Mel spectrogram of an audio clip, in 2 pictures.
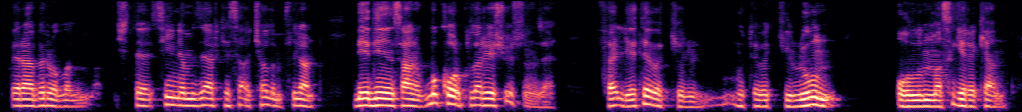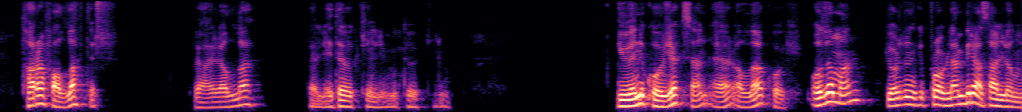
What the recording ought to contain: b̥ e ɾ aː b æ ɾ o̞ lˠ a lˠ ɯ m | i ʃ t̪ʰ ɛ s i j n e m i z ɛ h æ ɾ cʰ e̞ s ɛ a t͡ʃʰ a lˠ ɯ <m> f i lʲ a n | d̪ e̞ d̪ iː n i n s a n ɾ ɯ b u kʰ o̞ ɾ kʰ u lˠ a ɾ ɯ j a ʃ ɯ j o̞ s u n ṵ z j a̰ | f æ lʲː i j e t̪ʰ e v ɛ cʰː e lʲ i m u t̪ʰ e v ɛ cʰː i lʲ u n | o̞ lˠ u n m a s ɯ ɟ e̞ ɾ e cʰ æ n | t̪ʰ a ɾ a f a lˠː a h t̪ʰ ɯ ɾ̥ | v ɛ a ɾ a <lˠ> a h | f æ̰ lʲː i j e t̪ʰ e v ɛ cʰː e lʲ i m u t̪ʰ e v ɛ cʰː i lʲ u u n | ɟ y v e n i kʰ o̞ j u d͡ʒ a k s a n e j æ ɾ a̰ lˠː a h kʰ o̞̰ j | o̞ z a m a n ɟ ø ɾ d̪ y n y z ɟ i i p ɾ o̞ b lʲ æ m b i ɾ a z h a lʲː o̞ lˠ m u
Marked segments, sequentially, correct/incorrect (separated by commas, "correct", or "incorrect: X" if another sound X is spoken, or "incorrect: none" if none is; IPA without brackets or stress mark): correct, incorrect: lˠː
